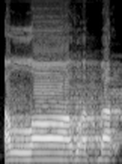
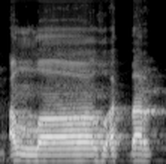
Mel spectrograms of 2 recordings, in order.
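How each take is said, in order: First: It is said very quickly and hastily. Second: It is said slowly and calmly. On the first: The prayer is rushed without stillness. The speaker calls it wrong. "cepat sekali" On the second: The prayer is performed with proper stillness. The speaker calls it right. "tenang setiap gerakan sholat"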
